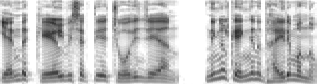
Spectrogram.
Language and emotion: Malayalam, angry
